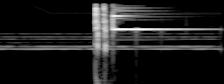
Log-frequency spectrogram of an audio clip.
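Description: A quick double mouse click about a second in, followed at once by a bright notification ding that rings on and slowly fades. It is the sound effect of the subscribe-and-bell animation.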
